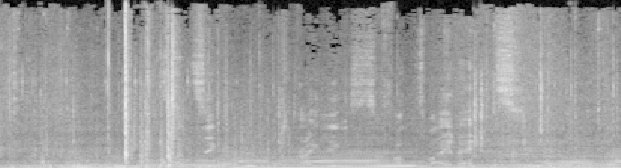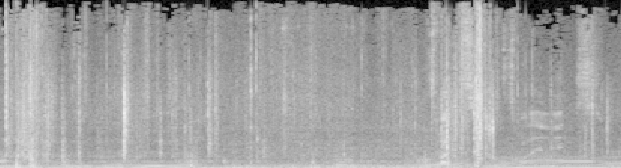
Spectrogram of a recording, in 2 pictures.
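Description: Gravel rattles and pings against the underside of a car.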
